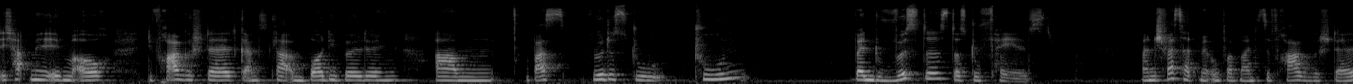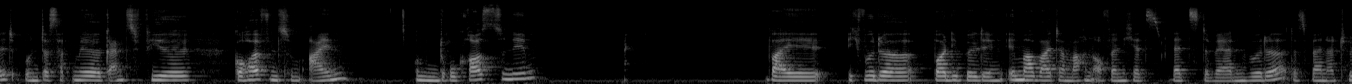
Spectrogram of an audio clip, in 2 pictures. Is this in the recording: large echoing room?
no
